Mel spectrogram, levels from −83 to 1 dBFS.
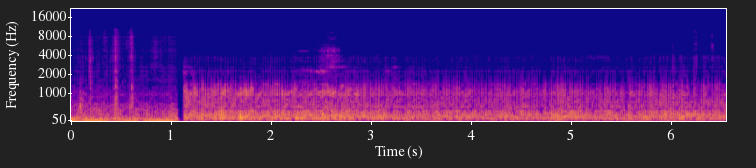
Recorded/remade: remade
